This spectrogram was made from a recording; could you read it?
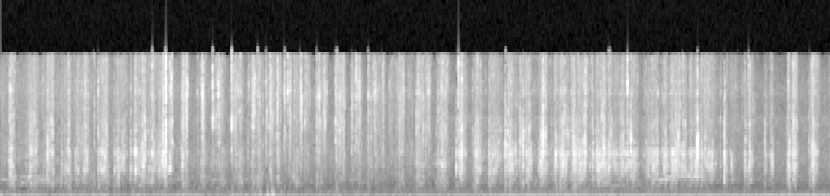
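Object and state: Tree trunk bark being scratched.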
